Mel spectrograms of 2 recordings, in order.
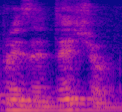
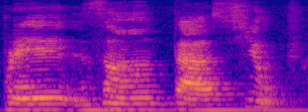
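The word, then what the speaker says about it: présentation: again presentation repeat presentation don't say presentation that is english you need to say presentation so how do you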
